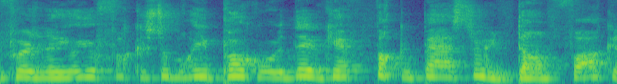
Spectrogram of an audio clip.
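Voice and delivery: high-pitched mock tirade; yelling insults. Hothead dad yelling at the parked truck driver, angry. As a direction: imitate an angry driver telling someone off. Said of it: "He's, like, yelling at the guy".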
